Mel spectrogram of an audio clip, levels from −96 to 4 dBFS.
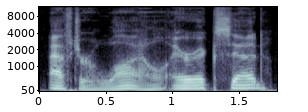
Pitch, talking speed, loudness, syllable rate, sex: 105 Hz, 165 wpm, -17 LUFS, 5.1 syllables/s, male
